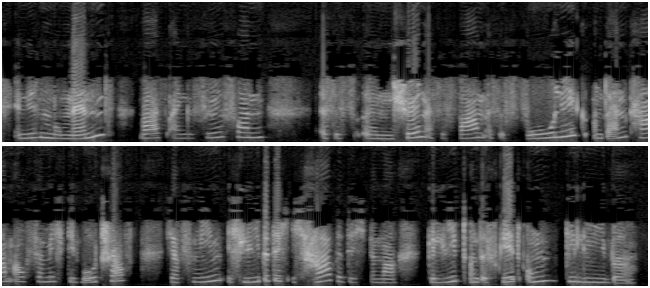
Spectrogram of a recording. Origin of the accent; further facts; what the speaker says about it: North Rhine-Westphalia, Germany; moved away as an adult; now in Northern Germany; Ich bin dann also aus dem Ruhrgebiet weggezogen, bin nach Norddeutschland gezogen, 2008 war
